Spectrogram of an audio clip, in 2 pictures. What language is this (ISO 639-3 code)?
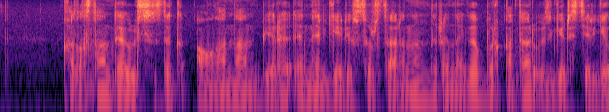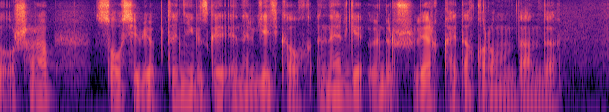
kaz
